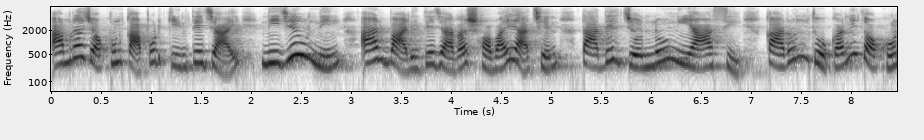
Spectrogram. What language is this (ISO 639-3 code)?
ben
